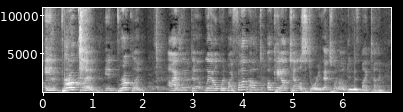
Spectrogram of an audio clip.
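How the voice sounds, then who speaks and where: A woman with a Southern accent tells a rambling, self-deprecating story in a chatty way. Her voice is mellow and dark rather than bright. The recording is very echoey and picked up from some distance, as on an open public square. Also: fairly high pitch, a little fast. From Kentucky. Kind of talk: comic personal storytelling.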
